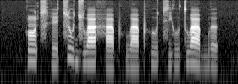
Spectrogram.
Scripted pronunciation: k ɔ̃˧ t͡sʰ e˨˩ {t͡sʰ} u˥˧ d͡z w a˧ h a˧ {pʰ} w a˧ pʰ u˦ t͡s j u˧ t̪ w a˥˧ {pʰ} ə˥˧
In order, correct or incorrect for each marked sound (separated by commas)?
incorrect, correct, incorrect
